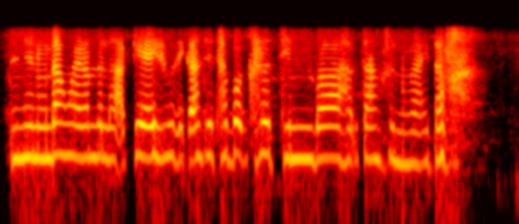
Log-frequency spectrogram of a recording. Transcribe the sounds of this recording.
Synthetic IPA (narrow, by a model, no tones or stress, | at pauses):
dinenuŋdaŋwajɾamdɐlakeɐjsuzikːansetʰɐbɐkʰːɾɐt͡ʃinbɐɦɐk̚t͡ʃaŋsunuŋajtɐbɐ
